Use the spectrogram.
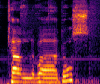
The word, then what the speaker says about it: Calvados: Först och främst uttalet av drycken. Jag gjorde inte fel när jag uttalade S-et på slutet. Det kan vi tacka ordets spanska ursprung för.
